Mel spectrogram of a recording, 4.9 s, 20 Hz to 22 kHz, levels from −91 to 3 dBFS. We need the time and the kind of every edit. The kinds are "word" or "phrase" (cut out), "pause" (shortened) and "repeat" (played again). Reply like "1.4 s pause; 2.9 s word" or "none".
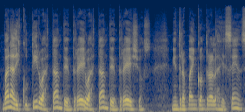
1.7 s repeat; 3.7 s word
